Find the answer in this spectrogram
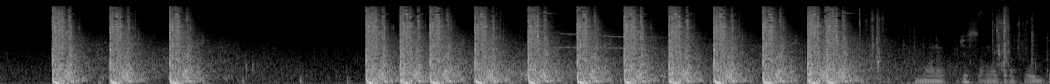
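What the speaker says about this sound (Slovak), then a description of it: "Nie, po mne strieľajú." Loud, close gunfire in PUBG, a battle royale video game: a lone shot, then a pause, then a long run of rapid, evenly spaced rifle shots with a few quieter reports and voice chat faintly underneath.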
